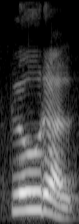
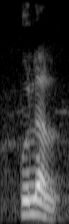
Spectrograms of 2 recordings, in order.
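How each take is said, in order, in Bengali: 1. শব্দটি ধীরে ও যত্ন করে বলা হয়েছে। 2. শব্দটি দ্রুত ও জড়িয়ে বলা হয়েছে।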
